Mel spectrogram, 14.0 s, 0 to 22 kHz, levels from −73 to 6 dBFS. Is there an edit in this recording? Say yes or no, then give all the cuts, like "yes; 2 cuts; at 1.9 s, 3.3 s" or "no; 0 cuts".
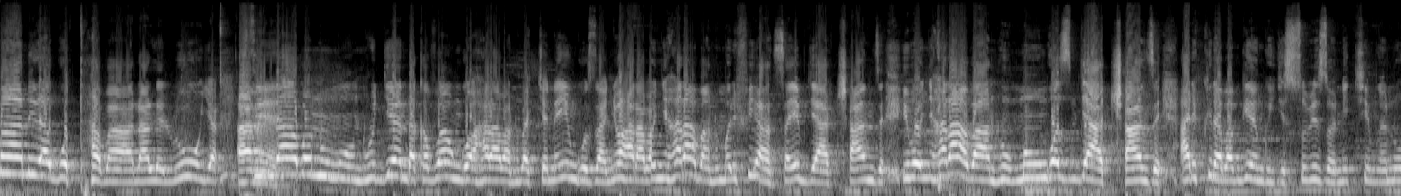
yes; 1 cut; at 6.5 s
